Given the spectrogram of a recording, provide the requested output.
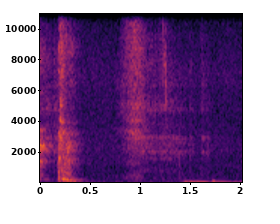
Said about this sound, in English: I'm gonna sneeze. Hang on.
